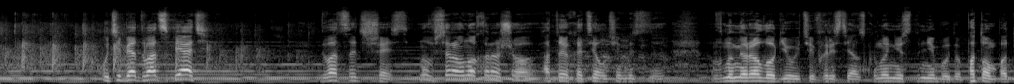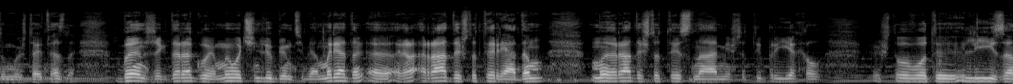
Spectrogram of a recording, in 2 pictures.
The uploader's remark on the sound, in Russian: Запись с утреннего служения, ежегодной молодёжной конференции "Открытое Небо 2022.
